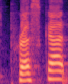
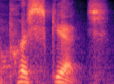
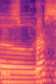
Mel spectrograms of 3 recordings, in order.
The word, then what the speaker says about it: Prescott: And then eight is Prescott Valley, Arizona. Oh yeah, but you know what the locals they don't call it Prescott. They call prescat. Why? That's how they pronounce it. Prescuit.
